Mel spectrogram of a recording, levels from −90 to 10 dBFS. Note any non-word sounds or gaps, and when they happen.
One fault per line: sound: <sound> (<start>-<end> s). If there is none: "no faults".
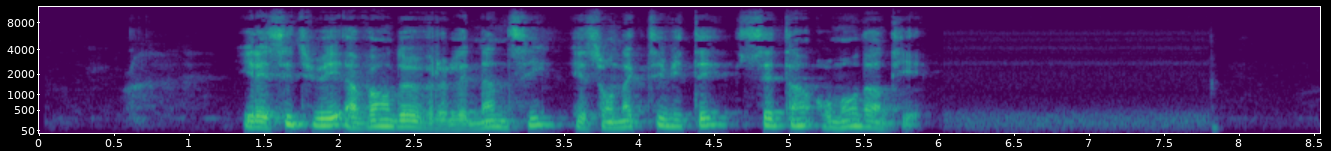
no faults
